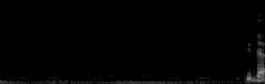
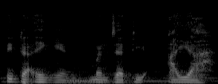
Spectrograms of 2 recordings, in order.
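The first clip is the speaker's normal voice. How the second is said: sincere reflection; 4 semitones lower, 5 dB quieter than usual. Real, not acted. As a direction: read it like a quiet confession. Reads a quoted sentence softly. (renungan tulus, pelan dan lembut)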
